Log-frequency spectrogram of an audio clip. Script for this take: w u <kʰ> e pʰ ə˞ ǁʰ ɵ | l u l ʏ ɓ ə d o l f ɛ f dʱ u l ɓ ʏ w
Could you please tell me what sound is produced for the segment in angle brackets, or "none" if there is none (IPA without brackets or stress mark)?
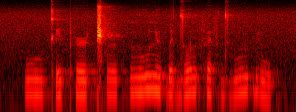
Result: kʼ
